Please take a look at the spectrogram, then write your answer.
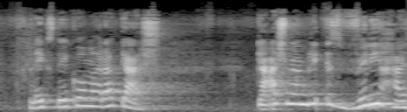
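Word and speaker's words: cache: बीच हमारी आती है कैश memory it is pronounced as कैश memory कैशे memory नहीं है कैश मेमोरी ये है हमारा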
